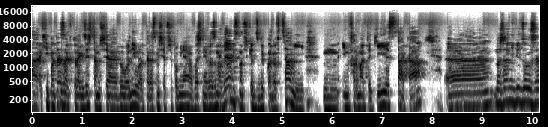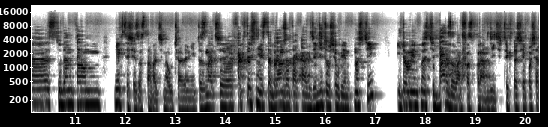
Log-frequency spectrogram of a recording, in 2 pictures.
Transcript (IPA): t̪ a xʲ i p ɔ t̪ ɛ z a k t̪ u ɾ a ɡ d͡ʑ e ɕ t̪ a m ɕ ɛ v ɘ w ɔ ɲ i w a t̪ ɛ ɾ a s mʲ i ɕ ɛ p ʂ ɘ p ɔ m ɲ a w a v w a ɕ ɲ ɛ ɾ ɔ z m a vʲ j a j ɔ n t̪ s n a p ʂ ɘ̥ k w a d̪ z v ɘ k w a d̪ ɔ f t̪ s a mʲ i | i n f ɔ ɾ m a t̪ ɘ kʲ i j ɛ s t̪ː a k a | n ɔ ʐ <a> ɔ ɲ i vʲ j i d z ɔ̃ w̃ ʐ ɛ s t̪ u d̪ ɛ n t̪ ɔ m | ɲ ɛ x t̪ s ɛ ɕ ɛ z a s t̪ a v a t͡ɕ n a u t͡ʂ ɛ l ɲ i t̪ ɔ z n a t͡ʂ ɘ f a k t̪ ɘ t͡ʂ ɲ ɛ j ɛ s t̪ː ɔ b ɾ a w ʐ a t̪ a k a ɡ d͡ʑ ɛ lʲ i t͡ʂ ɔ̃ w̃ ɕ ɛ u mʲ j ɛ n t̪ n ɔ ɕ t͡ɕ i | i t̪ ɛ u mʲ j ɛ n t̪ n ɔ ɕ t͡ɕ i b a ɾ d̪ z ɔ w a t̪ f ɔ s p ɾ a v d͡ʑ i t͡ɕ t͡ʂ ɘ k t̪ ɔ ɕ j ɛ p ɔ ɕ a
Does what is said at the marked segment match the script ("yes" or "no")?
no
